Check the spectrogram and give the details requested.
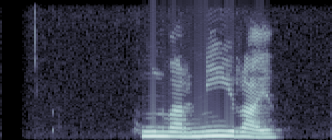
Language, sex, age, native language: Icelandic, female, 10, Icelandic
